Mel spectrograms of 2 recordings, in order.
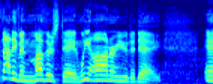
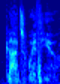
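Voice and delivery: whispered; 8 semitones lower, 15 dB quieter than usual. Real, not acted. Pastor encourages the congregation.

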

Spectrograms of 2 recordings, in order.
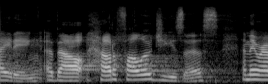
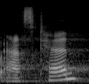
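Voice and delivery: ordinary delivery, nothing marked

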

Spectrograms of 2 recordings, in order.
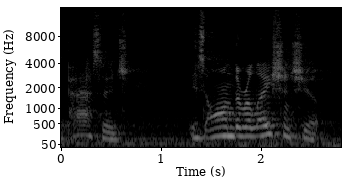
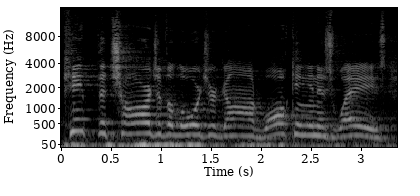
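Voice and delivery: louder, rousing charge to a son; king charging his son, loud and firm; fatherly charge; 3 semitones higher, 6 dB louder than usual. Acted. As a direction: charge him to be strong. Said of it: "David says to him".

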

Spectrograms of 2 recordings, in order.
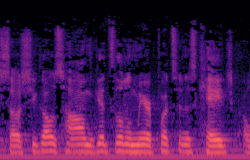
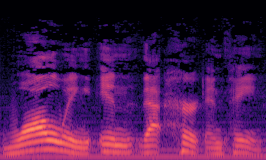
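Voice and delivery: usual speaking voice

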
